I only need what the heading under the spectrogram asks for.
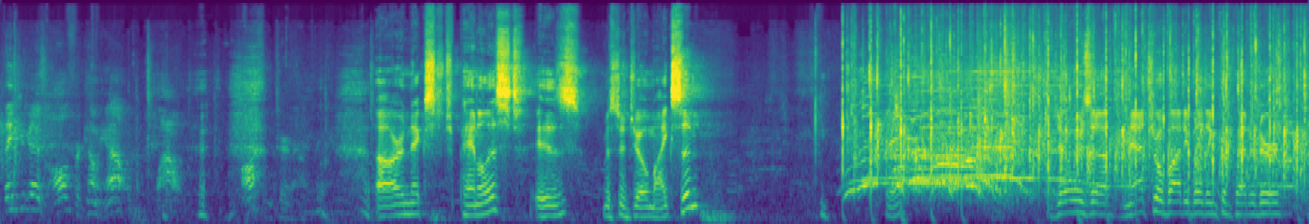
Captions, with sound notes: Thank you guys all for coming out. Wow, awesome turn out. - Our next panelist is Mr. Joe Mikeson. (crowd cheering) Joe is a natural bodybuilding competitor,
